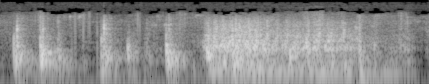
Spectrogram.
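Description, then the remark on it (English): A few sharp hoof thumps ring out, then Silver, the Lone Ranger's horse in a Lone Ranger radio drama, gives a long, loud, quavering whinny that rises and trembles for about a second before trailing off. “Now we can travel, Silver. Steady, big fella. Come on, Silver!”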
